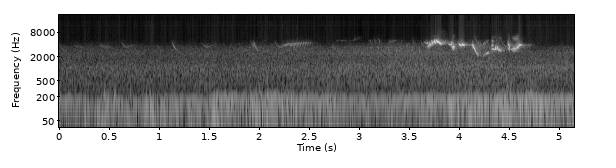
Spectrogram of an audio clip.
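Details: Common whitethroat at Morte Hoe, Devon, UK, giving one brief scratchy warbled phrase near the end after a few faint thin notes, largely masked by strong buffeting wind.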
